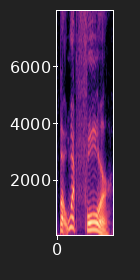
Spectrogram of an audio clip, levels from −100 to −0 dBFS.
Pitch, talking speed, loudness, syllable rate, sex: 230 Hz, 165 wpm, -14 LUFS, 3.1 syllables/s, female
